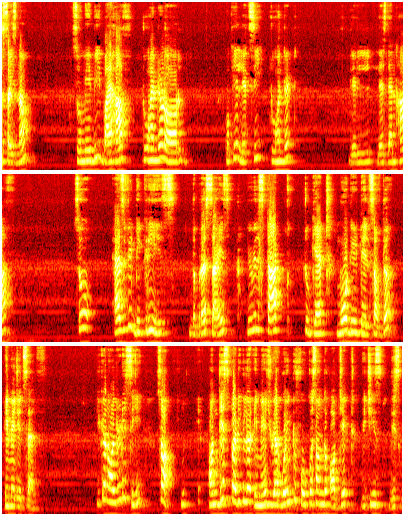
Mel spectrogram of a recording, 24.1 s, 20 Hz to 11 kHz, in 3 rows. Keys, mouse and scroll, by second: 0.0 [, 0.2 [, 0.5 [, 4.3-14.2 drag.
